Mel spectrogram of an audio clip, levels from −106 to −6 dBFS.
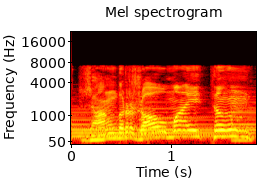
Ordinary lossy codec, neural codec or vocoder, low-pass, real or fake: none; none; 7.2 kHz; real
